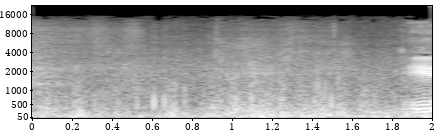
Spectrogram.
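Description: Wind buffeting the microphone outdoors, a steady low rumble.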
